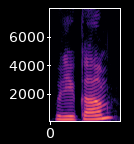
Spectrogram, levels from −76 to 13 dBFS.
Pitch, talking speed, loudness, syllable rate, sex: 255 Hz, 255 wpm, -14 LUFS, 5.2 syllables/s, female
